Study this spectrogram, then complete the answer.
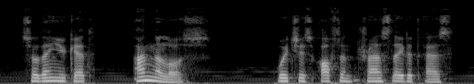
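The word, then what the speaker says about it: ἄγγελος: You might be tempted to pronounce this word as aggalos or agelos, but the double gamma is actually pronounced as ng. So then you get angelos, which is often translated as angel, and it means messenger.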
